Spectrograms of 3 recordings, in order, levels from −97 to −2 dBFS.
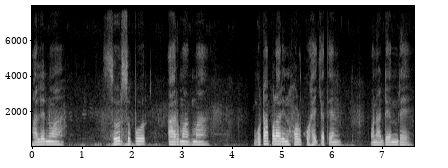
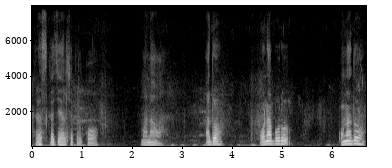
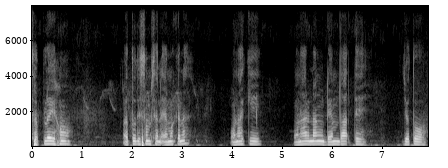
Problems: background sounds at intervals, low volume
